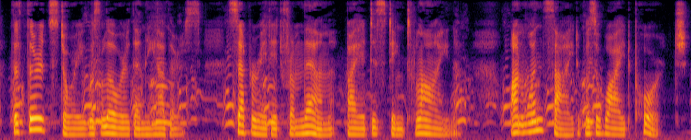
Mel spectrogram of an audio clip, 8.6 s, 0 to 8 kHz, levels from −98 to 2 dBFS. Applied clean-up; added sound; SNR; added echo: none; Dog; 11 dB; none.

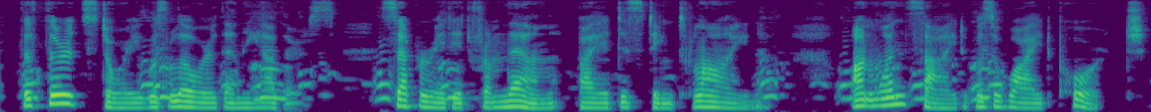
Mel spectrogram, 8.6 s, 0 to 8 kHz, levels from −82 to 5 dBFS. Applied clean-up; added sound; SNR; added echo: classical method Wiener filter.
